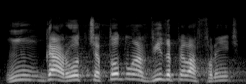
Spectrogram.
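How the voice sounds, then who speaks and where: A Brazilian man with a Brazilian Portuguese accent delivers a sermon in a slightly high voice. He leans hard on key words, slowing down to drive them home, and drops in joking asides. His voice carries a long reverb from a church hall. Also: fairly bright tone. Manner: emphatic preaching that slows down to stress key words, with joking asides. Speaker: pastor.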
